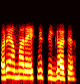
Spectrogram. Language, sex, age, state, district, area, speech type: Gujarati, female, 18-30, Gujarat, Rajkot, urban, conversation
